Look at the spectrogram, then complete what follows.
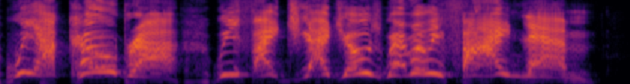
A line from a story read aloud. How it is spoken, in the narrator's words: Cobra Commander would scream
